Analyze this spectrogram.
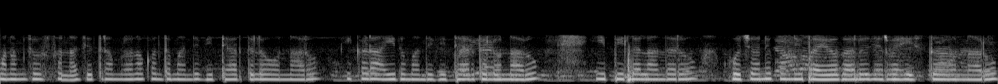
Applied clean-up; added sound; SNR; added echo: none; none; none; none.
